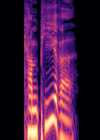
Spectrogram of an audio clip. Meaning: inflection of kampieren: 1. first-person singular present 2. first/third-person singular subjunctive I 3. singular imperative
- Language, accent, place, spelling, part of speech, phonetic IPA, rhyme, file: German, Germany, Berlin, kampiere, verb, [kamˈpiːʁə], -iːʁə, De-kampiere.ogg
